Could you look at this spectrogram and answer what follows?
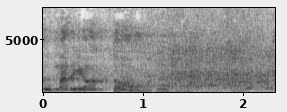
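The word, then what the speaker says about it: عمريطي: Ain mem ro ya to ya dibaca Umar Yoto.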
